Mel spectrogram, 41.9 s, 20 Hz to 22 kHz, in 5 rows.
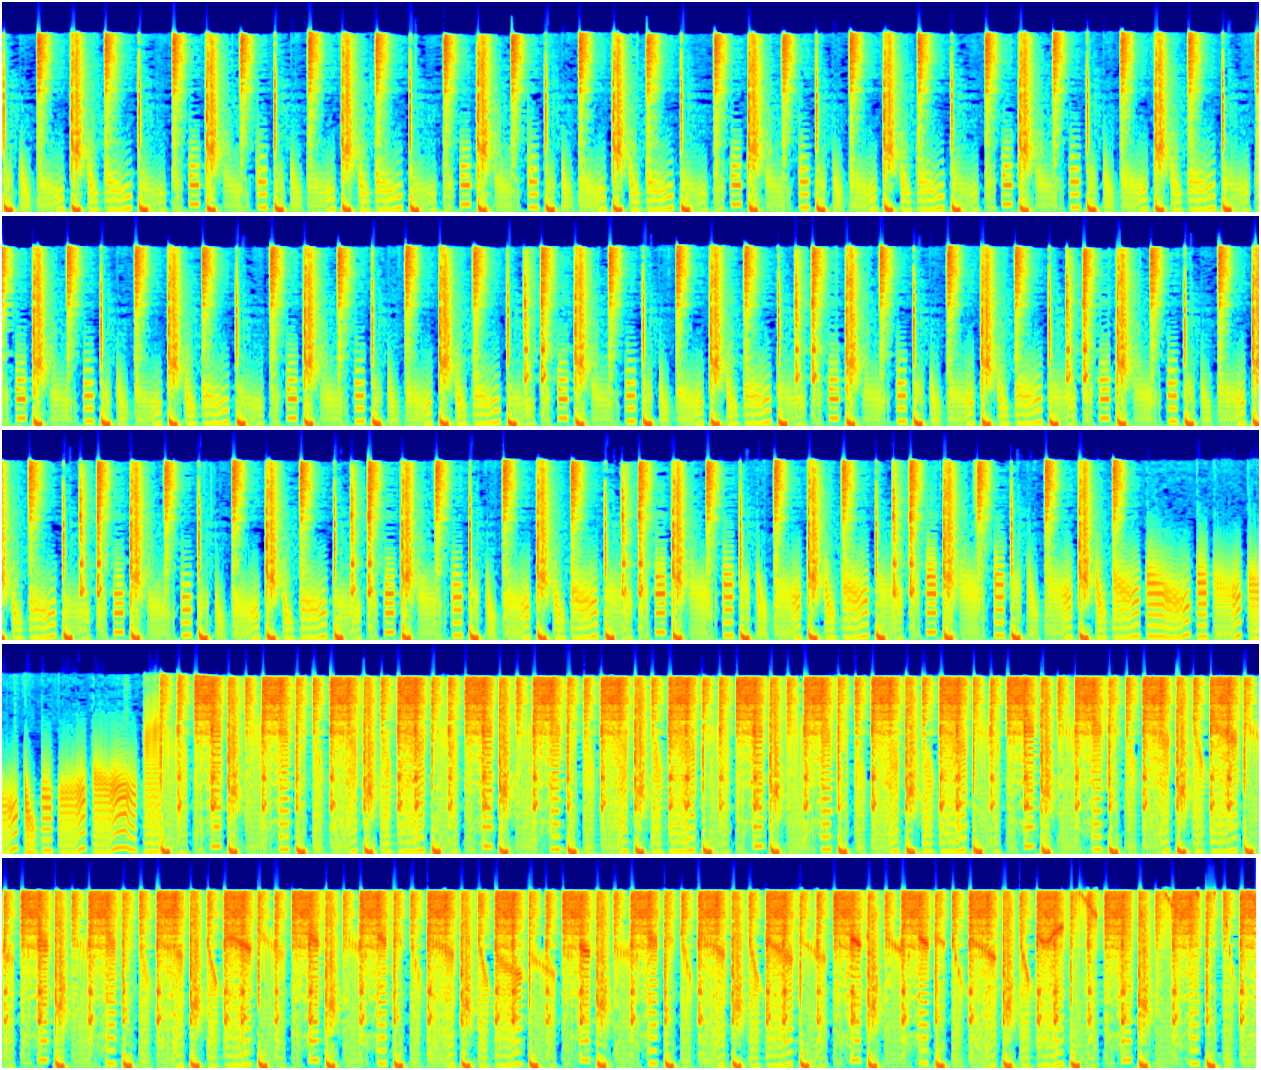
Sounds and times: House music: 0.0s - 24.4s, 25.6s - 41.8s
Electronica: 0.0s - 41.8s
Sampler: 26.2s - 41.8s.

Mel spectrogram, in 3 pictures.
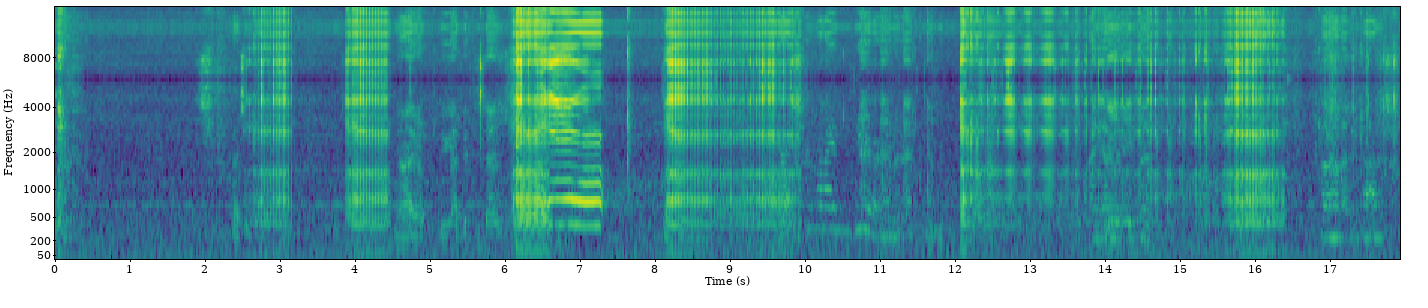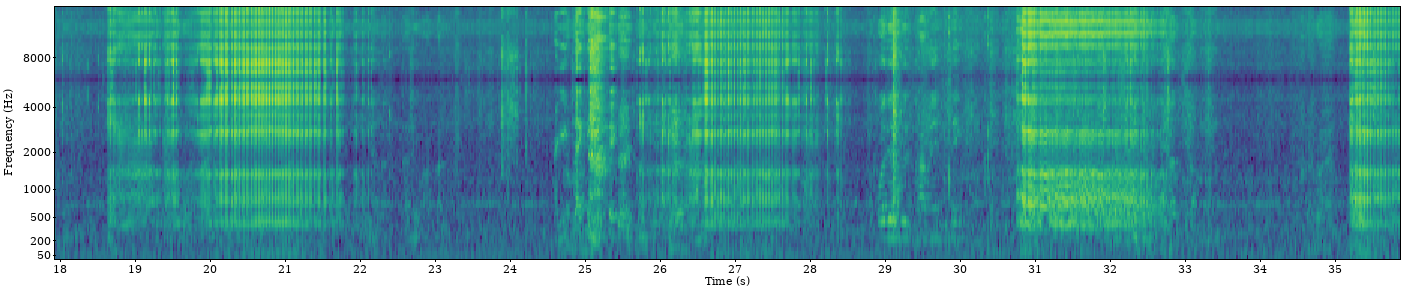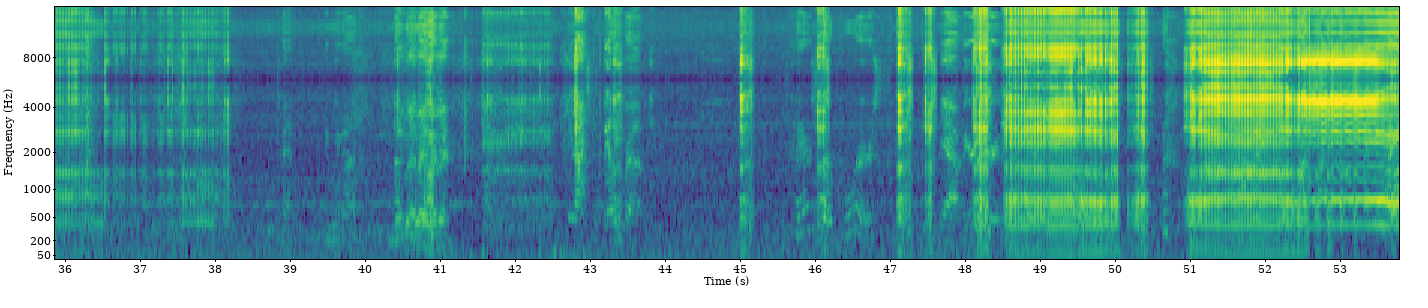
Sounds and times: Oink: 2.5s - 3.2s, 3.8s - 4.6s, 6.0s - 7.4s, 8.1s - 10.0s, 12.0s - 16.5s, 18.6s - 22.3s, 25.7s - 28.5s, 30.7s - 32.9s, 35.2s - 38.3s, 40.7s - 42.6s, 43.2s - 43.6s, 45.0s - 45.2s, 46.0s - 46.3s, 47.1s - 53.7s.

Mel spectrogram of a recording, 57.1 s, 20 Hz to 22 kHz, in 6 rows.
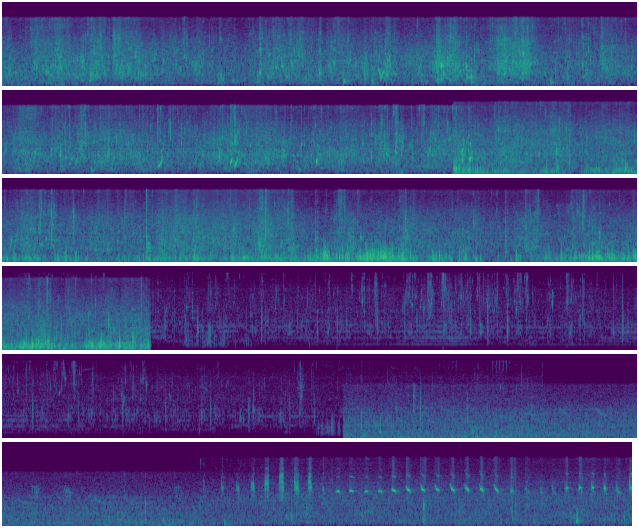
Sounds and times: Waves, surf: 0.0s - 46.3s, 49.7s - 57.0s
Wind noise (microphone): 16.3s - 30.8s.

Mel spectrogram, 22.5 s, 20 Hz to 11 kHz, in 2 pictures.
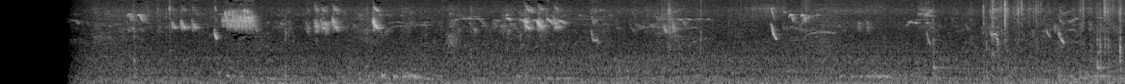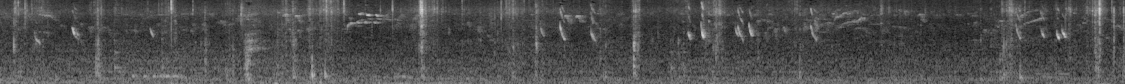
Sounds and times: Chirp, tweet: 0.7s - 22.5s
Outside, urban or manmade: 0.7s - 22.5s.

